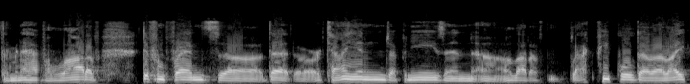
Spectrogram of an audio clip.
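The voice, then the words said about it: New York accent. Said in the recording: “that explains my accent from New York”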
